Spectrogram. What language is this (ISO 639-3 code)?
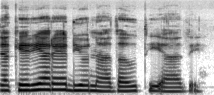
kik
